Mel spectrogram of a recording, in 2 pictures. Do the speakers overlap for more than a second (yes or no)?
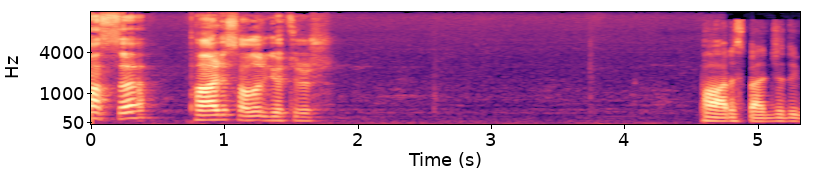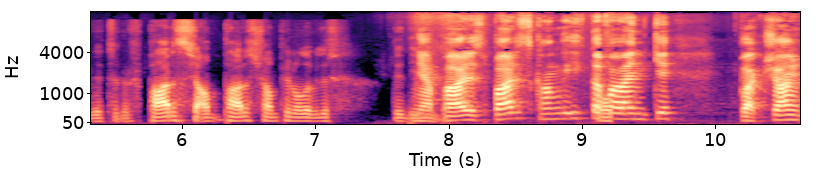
no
